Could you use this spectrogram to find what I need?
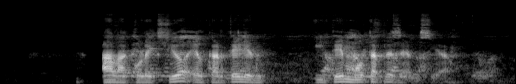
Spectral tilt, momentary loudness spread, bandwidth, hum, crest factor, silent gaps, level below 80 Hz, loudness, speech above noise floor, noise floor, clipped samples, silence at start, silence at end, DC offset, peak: -5.5 dB/octave; 17 LU; 11.5 kHz; none; 22 dB; none; -52 dBFS; -19 LUFS; 48 dB; -68 dBFS; under 0.1%; 1 s; 0.25 s; under 0.1%; 0 dBFS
